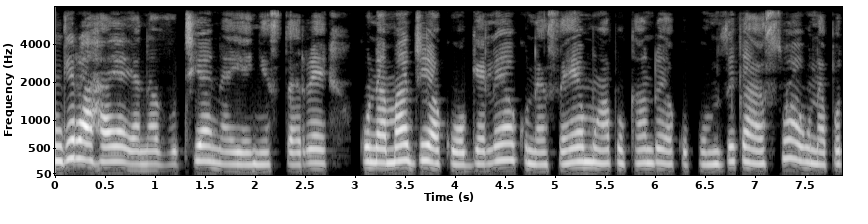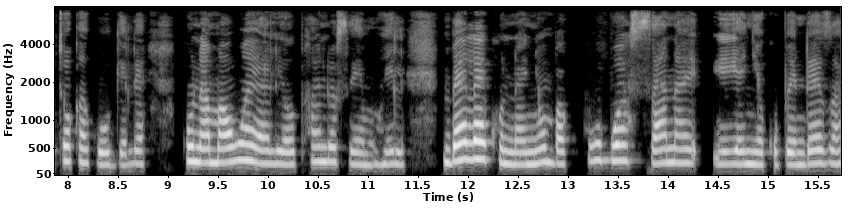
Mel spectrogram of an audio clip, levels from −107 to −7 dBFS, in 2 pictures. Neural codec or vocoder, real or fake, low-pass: none; real; 7.2 kHz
